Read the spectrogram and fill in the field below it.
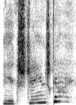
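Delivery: high, slow surprised question. Real, not acted. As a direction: ask it in disbelief. Surprised reaction.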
